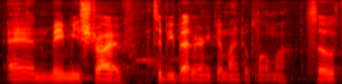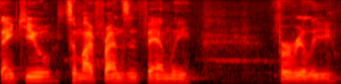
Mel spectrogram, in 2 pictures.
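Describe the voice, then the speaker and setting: A man's voice: fairly low pitch, fairly even intonation, normal speed. A young man graduating, giving a short, plain and sincere thank-you speech.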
